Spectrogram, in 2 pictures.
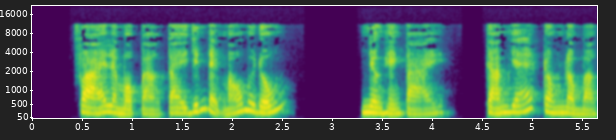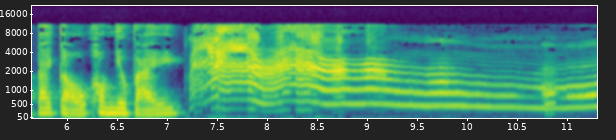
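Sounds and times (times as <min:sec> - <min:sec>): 
speech: 0:00.4 - 0:02.6, 0:03.3 - 0:07.5
cat yowling miserably from inside a cupboard: 0:07.2 - 0:11.2.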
